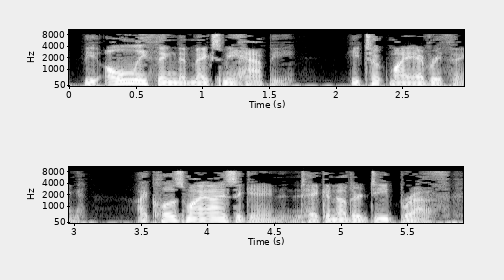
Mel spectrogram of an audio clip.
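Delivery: ordinary delivery, nothing marked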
